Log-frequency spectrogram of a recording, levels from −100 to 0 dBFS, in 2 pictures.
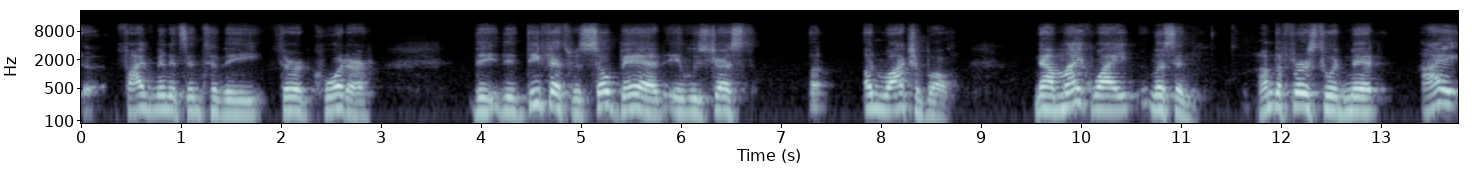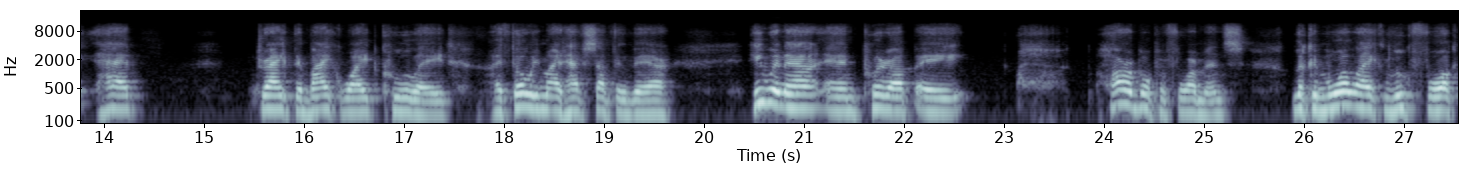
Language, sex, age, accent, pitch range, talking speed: English, male, 50-69, American, 150-185 Hz, 120 wpm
